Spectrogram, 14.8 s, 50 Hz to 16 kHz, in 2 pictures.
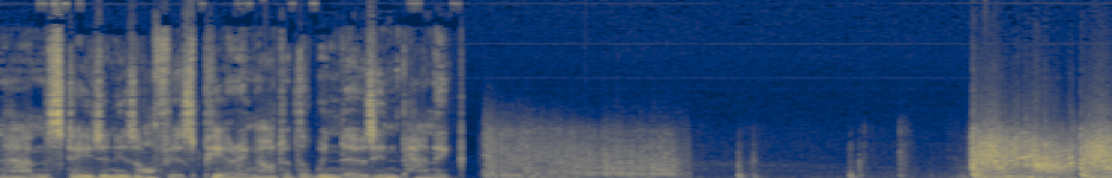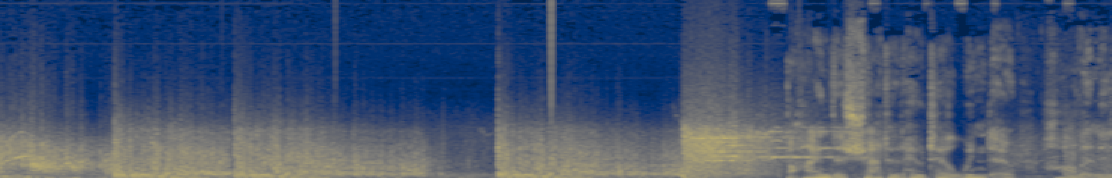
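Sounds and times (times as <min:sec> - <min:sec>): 
speech: 0:00.2 - 0:03.1, 0:12.8 - 0:14.8
gunshots in a shootout at a hotel with rooftop snipers: 0:03.2 - 0:04.7, 0:06.4 - 0:14.8.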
